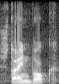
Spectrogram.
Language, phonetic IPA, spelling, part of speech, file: German, [ˈʃtaɪ̯nˌbɔk], Steinbock, noun, De-Steinbock.ogg
- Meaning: 1. ibex 2. Capricorn (constellation) 3. Capricorn (zodiac sign)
